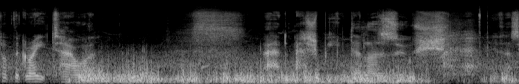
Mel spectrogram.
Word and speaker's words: Ashby de la Zouch: standing right out of the great tower at Ashby de la Zeus that's how you pronounce it near Leicester if you love Heights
